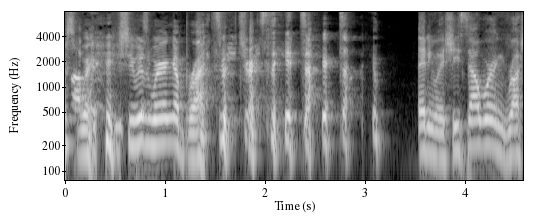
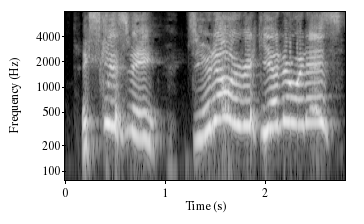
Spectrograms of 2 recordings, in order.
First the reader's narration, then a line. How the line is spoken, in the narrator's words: I yelled through the crowd of people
